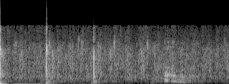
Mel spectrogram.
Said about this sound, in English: So thanks again to the students, and please help me give them another round of applause.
